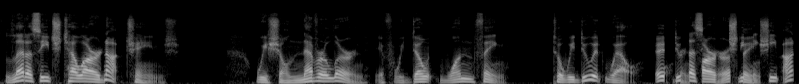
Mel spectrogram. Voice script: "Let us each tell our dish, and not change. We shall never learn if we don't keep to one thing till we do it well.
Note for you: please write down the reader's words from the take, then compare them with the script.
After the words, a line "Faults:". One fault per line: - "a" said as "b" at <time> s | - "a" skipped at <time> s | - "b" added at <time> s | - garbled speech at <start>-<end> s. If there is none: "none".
"Let us each tell our not change. We shall never learn if we don't one thing till we do it well. [garbled]
Faults:
- "dish and" skipped at 1.0 s
- "keep to" skipped at 4.4 s
- garbled speech at 6.5-7.9 s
